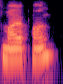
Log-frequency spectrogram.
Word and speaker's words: Mayapan: Yes, Mayapan.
